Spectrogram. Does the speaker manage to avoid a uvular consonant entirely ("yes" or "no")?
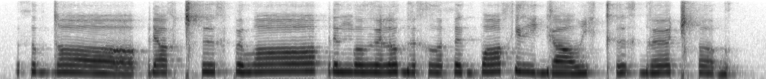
yes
